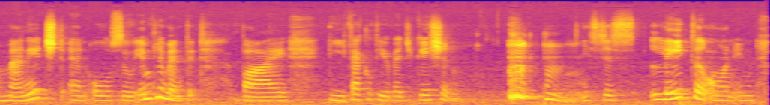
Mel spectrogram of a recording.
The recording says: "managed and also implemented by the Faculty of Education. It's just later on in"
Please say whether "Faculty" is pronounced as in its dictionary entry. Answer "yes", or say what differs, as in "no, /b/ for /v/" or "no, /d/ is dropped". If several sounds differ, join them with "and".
yes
